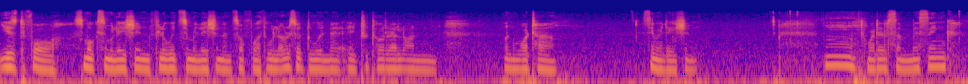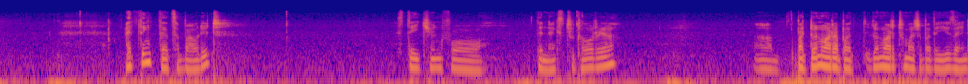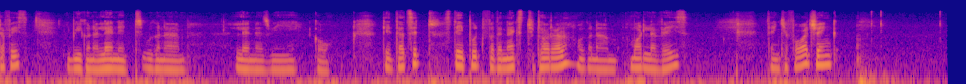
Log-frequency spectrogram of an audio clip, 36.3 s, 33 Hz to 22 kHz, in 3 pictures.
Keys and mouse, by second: 10.2-13.9 drag, 16.0-34.6 drag.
